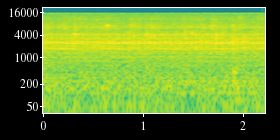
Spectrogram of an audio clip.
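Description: Steady background hiss with a few faint steady tones; no distinct sound event.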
